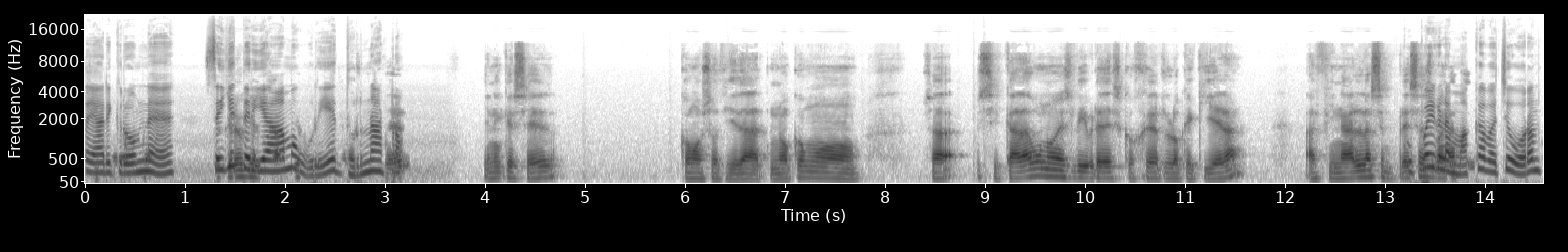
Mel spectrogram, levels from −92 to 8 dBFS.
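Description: Speech that dips in several places: from 0.0 to 0.65 s, briefly at 1.25 to 1.33 s, and again from 1.82 to 3.29 s, the level falls by around 20 dB, less at the short dip. The deepest cut comes at 13.74 to 14.17 s, roughly 40 dB down. This is likely speech suppressed in double talk: with both sides talking at once, the echo canceller could not tell this talker apart from loudspeaker echo and turned everything down. Between these dips, from 0.89 to 1.25 s and from 3.31 to 3.67 s, a faint delayed copy of the sound trails about 379 ms behind, sitting some 35 dB under the main level. This points to an echo leak, likely where the far end plays the call over a loudspeaker and its canceller let part of the microphone pickup slip back into the line.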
